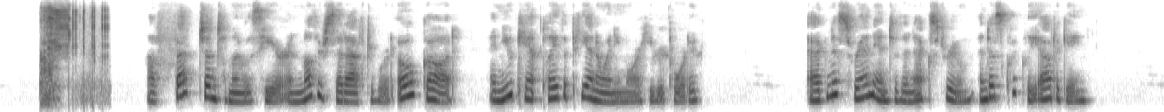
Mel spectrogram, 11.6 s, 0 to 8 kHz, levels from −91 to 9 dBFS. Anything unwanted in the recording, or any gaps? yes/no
yes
